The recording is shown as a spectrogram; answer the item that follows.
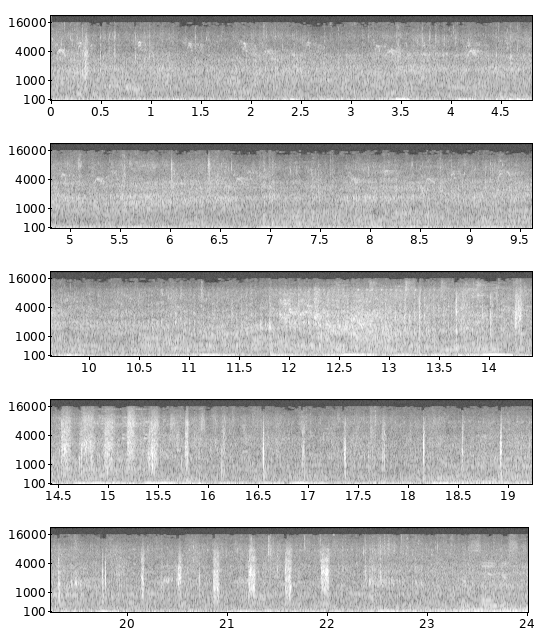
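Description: Wind buffeting the microphone in a gusting low rumble over outdoor street noise, with a run of sharp clicks and taps from about halfway through, like footsteps on pavement.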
